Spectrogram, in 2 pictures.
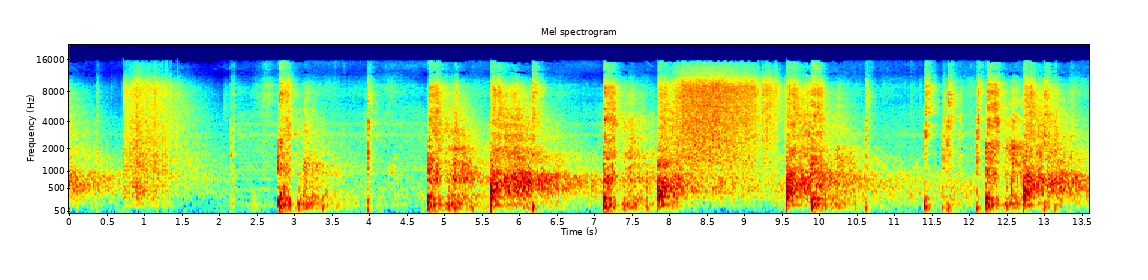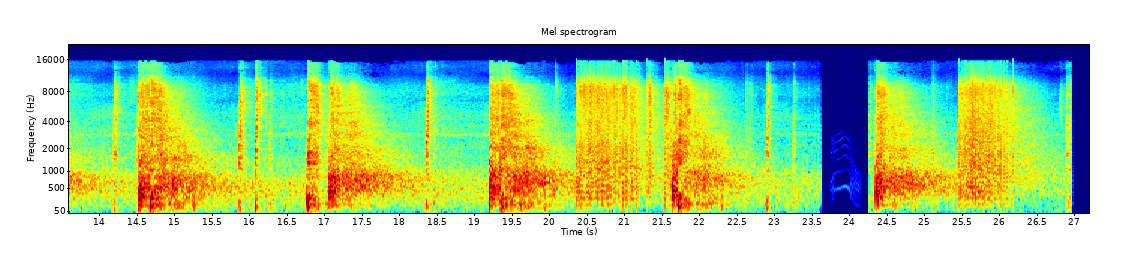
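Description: Fireworks going off in a rapid string of loud bangs, one every second or two, each dying away in a crackle before the next. There is a short break a little before the end.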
